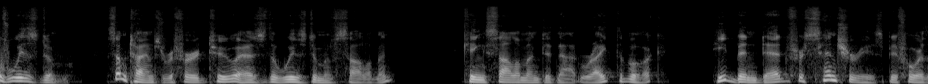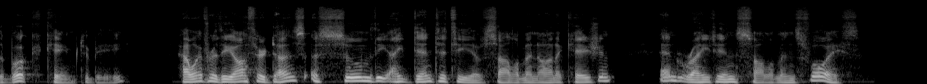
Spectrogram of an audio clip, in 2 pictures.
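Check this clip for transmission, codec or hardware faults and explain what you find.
Nothing in this speech recording points to a transmission, codec or hardware problem; the signal holds steady and continuous throughout.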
